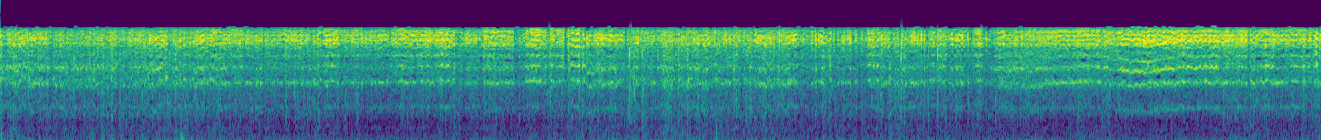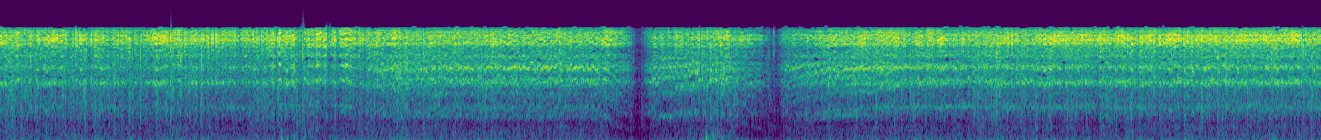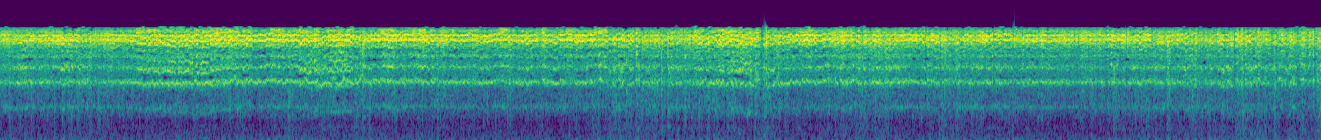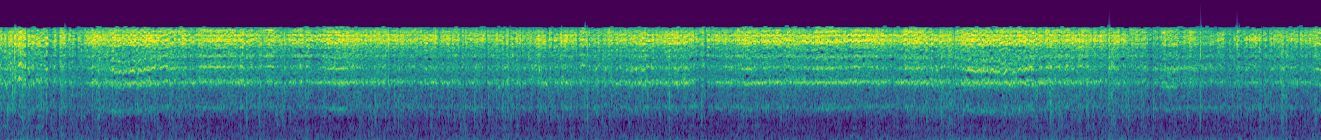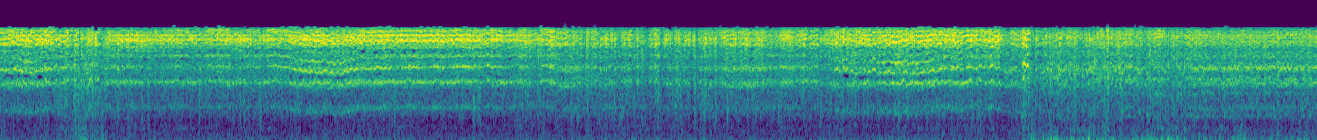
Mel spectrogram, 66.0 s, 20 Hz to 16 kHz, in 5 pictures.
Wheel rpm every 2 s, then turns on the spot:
220, 230, 230, 240, 240, 230, 230, 230, 220, 160, 120, 220, 230, 230, 220, 230, 230, 230, 230, 240, 230, 230, 230, 230, 230, 230, 230, 230, 230, 230, 220, 220, 190.
none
